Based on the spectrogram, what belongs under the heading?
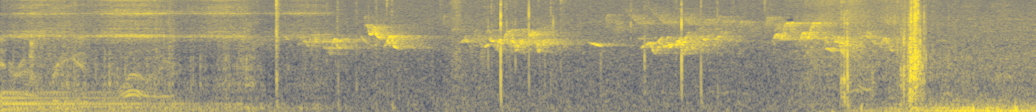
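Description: Faint outdoor ambience with a bird giving several short, high chirps in the middle. Scattered light clicks, with a sharper one near the end, and a low steady rumble that sets in about six seconds in.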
